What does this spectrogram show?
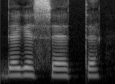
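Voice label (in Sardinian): "deghesete", female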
